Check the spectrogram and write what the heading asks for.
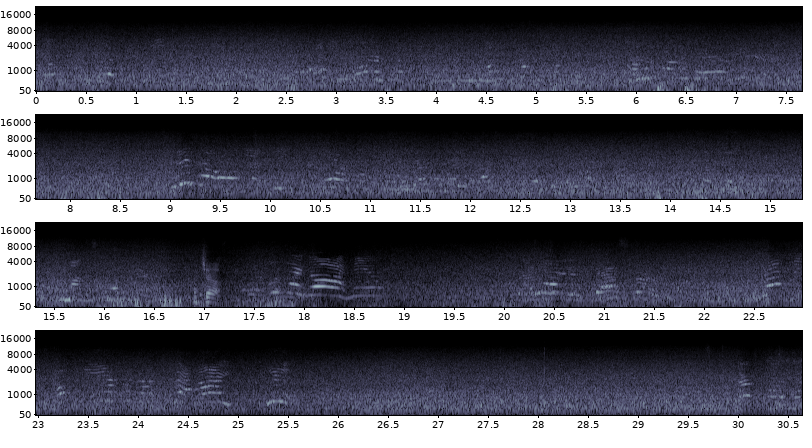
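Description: Steady rush of a waterfall and the rapids of the creek below it, a continuous roar of falling and tumbling water.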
